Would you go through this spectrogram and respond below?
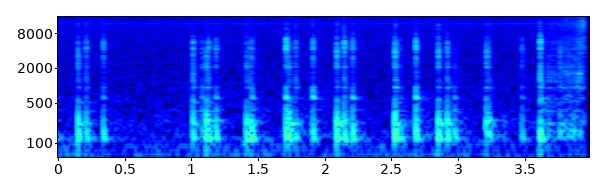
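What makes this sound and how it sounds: Fingernail tips tap and scratch on a solid maple butcher block tabletop as the fingers spread and curl. Quick, soft, low wooden knocks come in irregular clusters with very short decay, while faint scratching fills the gaps between them.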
